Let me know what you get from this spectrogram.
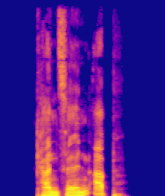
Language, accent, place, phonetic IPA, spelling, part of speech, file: German, Germany, Berlin, [ˌkant͡sl̩n ˈap], kanzeln ab, verb, De-kanzeln ab.ogg
- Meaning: inflection of abkanzeln: 1. first/third-person plural present 2. first/third-person plural subjunctive I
